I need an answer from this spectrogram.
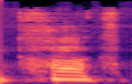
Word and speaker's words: Kook: It was Rabbi Cook, but it's spelled Kook.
